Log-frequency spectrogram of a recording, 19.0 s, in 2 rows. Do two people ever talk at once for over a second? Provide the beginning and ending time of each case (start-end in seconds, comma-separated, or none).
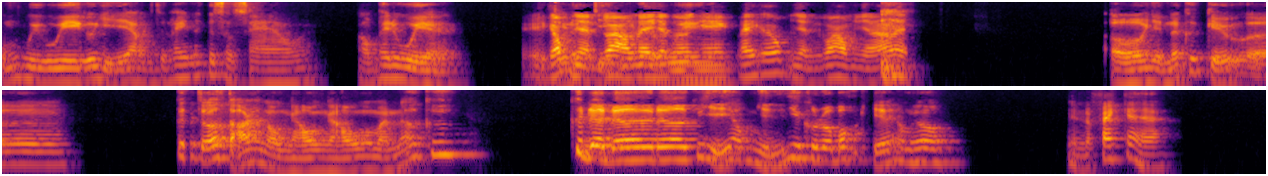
4.0-5.4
